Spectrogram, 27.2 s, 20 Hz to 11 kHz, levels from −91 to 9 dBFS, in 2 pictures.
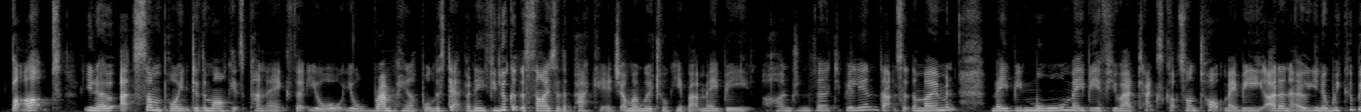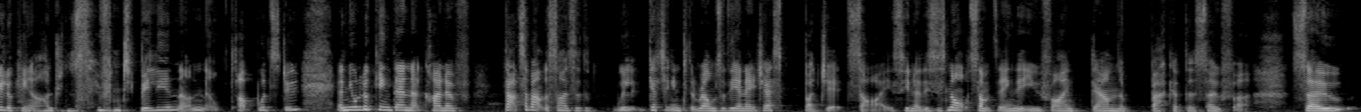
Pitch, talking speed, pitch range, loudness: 215 Hz, 230 wpm, 195-235 Hz, -32 LUFS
